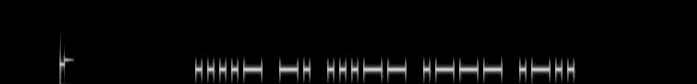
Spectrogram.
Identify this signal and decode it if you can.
Morse code, heard as a keyed tone, about 20 wpm, 700 Hz. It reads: 4N3JL
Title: Code Groups - 5 Letter:Numbers - 20wpm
